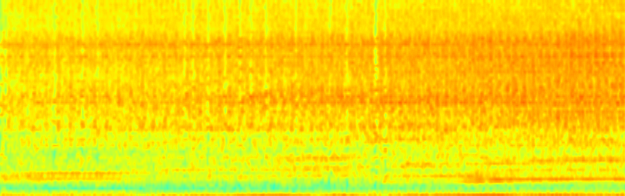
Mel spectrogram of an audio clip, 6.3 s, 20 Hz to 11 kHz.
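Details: 5.2 FSI engine: loose, uneven rattle over a slightly raised idle as revs drift up; owner asks if normal, suspects piston slap, unconfirmed.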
